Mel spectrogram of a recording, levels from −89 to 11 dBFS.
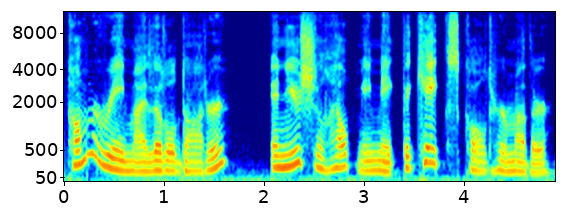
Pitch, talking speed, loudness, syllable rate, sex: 175 Hz, 195 wpm, -18 LUFS, 5.1 syllables/s, female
